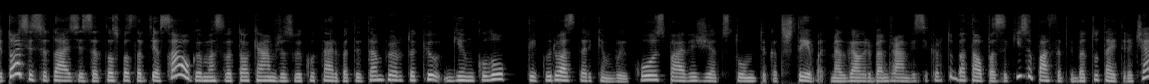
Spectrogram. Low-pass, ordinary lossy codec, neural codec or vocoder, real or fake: 10.8 kHz; AAC, 32 kbps; codec, 24 kHz, 0.9 kbps, DualCodec; fake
